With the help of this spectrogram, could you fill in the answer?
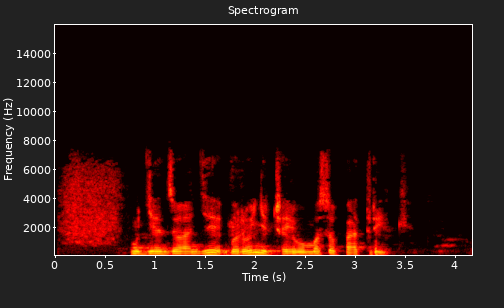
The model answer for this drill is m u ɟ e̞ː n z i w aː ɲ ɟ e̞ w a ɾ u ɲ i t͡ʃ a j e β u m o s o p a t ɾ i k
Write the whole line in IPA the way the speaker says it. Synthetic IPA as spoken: m u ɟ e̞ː n z i w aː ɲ ɟ e̞ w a ɾ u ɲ i t͡ʃ a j e β u m o s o p a t ɾ i k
